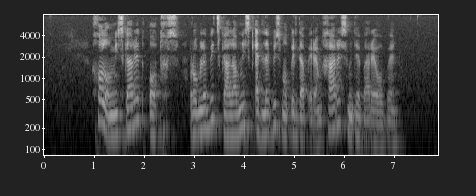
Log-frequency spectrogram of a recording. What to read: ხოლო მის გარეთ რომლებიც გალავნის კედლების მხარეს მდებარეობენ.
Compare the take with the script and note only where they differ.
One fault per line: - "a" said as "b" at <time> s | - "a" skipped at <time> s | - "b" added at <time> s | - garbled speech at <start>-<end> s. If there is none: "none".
- "ოთხს" added at 2.1 s
- "მოპირდაპირე" added at 4.8 s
